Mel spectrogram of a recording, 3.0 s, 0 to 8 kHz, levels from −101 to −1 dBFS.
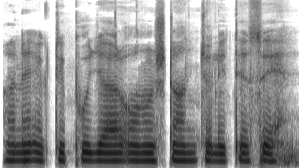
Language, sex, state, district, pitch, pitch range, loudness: Bengali, male, Assam, Hailakandi, 140 Hz, 135-145 Hz, -15 LUFS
